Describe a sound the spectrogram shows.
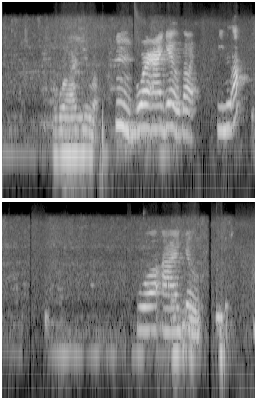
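A young woman speaks calmly, heard through an online call.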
